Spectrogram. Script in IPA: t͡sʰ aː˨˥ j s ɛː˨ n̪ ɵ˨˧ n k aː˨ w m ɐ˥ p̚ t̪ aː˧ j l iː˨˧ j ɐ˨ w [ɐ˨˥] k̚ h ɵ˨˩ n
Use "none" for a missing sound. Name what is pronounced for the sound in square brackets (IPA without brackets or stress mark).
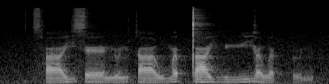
ɐ˨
